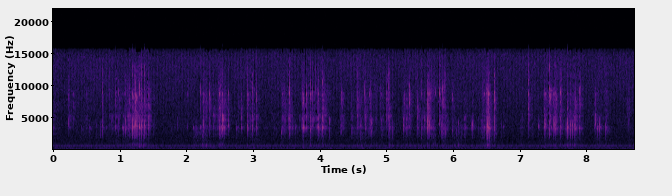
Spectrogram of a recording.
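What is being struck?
Metallized plastic bubble wrap sheet.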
